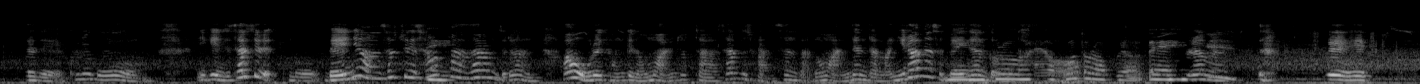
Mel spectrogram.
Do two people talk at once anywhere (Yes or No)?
Yes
